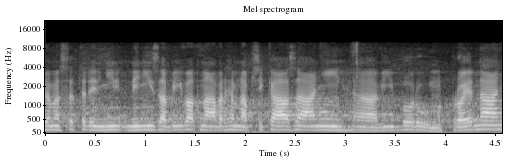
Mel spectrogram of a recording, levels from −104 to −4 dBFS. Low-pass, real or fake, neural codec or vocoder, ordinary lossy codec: 9.9 kHz; real; none; MP3, 96 kbps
